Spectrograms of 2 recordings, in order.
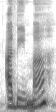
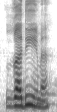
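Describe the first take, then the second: First: The word begins with a glottal stop. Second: The word begins with a Q sound. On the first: "dibaca A juga dibaca di hamzah" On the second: "dilafalkan menjadi huruf qaf"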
